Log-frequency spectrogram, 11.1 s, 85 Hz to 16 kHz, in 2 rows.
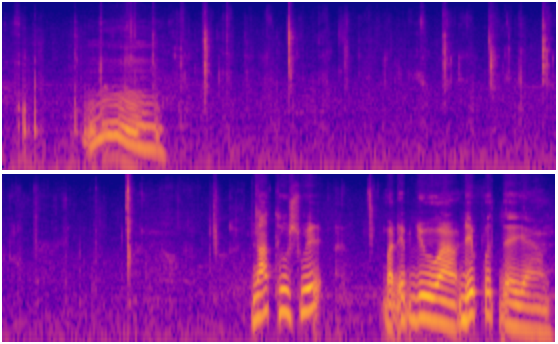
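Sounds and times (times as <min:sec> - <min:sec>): person chewing crunchy fruit: 0:00.0 - 0:09.4
person humming: 0:00.8 - 0:01.7.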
